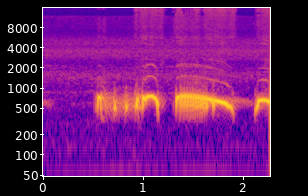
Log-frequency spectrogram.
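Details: Lure-bird spotted dove coo for trapping: a burst of short stuttering low notes leading into a long swelling coo that slides down, followed by the start of another note.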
